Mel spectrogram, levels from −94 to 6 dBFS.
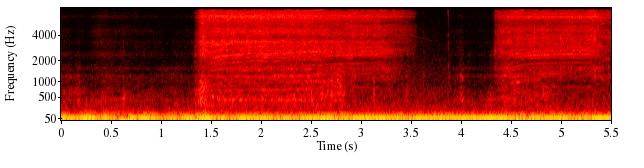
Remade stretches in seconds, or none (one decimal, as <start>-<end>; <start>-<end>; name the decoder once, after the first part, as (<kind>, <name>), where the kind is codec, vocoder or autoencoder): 0.0-1.5 (codec, SNAC); 3.9-4.5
